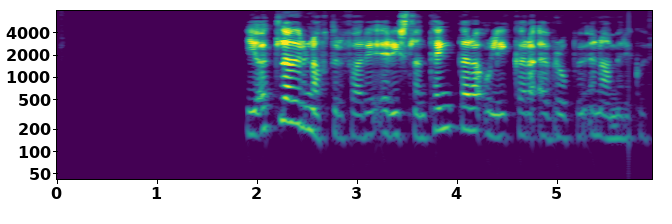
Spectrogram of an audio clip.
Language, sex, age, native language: Icelandic, female, 60-69, Icelandic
